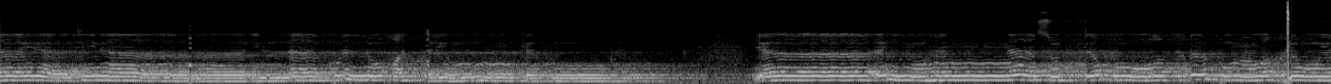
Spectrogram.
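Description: Brief glitches at 1.89–1.91, 4.25–4.29, 6.47–6.50, 10.31–10.35 and 12.84–12.91 s mark damaged data in a compressed stream. Corrupted bytes make the decoder misread frames and lose sync. Each shows as a short broadband vertical smear on a spectrogram and an abrupt waveform discontinuity.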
